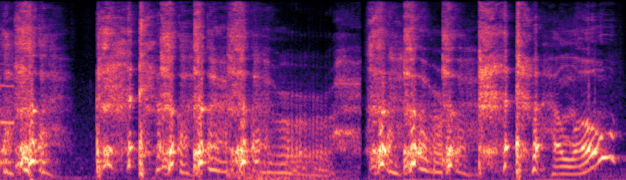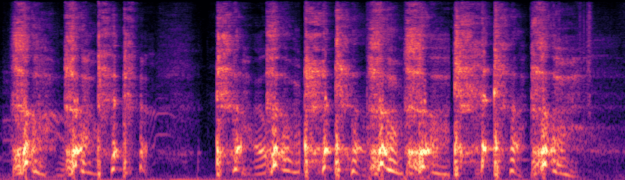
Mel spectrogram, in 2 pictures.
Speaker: Cause I do have COVID, and uh *COUGHS* Probably gonna do that a lot I'm gonna try not to cough As much as physically possible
